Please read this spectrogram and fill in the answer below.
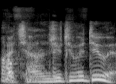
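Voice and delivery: put-on high French cartoon villain accent. Joking that a man on screen looks like a cartoon villain: French cartoon villain voice. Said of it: "like a French villain in a cartoon".

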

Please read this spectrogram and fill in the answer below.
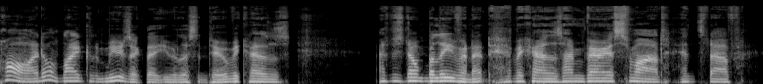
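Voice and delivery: put-on woman's character voice. Showing how she tears apart what Paul likes, do a Cat impersonation. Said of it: "That was my cat impersonation".

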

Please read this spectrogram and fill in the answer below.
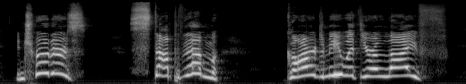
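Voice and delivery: very high, commanding, loud call-out. Narrating a scene, a woman spots intruders and starts calling out. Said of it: "as she calls out".

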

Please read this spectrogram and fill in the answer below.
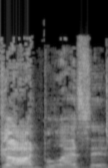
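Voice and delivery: very loud pissed-off outburst. Retelling what someone says when pissed off: imitating someone pissed off. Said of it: "he gets pissed off, he'll be like".

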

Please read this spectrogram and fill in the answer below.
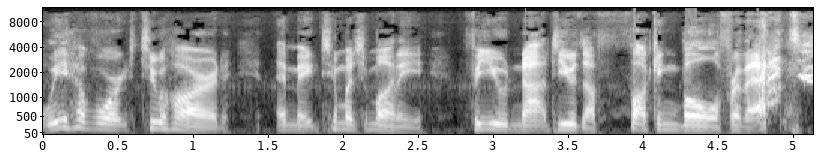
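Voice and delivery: normal talking voice

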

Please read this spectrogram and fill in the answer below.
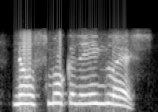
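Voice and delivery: piercing, shrill, very high-pitched shriek. Joking about what someone would have done, mock screaming. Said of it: "I would have got out of the car screaming".

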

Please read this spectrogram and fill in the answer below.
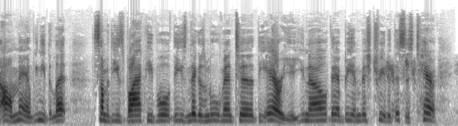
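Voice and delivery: high-pitched, sanctimonious mocking voice.

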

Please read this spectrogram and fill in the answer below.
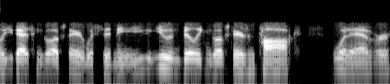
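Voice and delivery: ordinary talk, nothing marked

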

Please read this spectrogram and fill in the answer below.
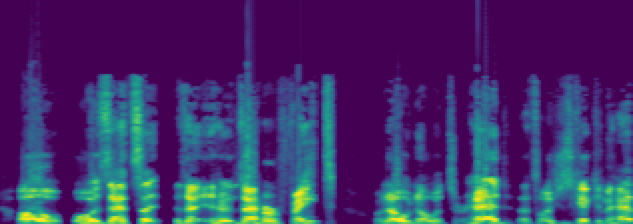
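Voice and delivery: on-air commentator announcer voice. Retelling how the announcers misheard a wrestler's word: imitating the announcers. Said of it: "they tried to, uh, say".

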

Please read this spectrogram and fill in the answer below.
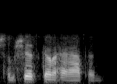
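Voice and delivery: ordinary talk, nothing marked

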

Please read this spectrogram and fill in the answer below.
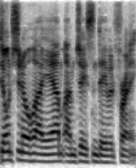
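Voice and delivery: ordinary talk

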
